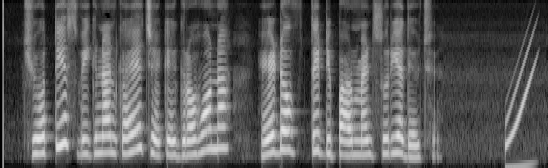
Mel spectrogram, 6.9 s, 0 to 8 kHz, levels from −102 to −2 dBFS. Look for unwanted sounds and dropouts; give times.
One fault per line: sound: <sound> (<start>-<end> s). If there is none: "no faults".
sound: chirp (6.3-6.8 s)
